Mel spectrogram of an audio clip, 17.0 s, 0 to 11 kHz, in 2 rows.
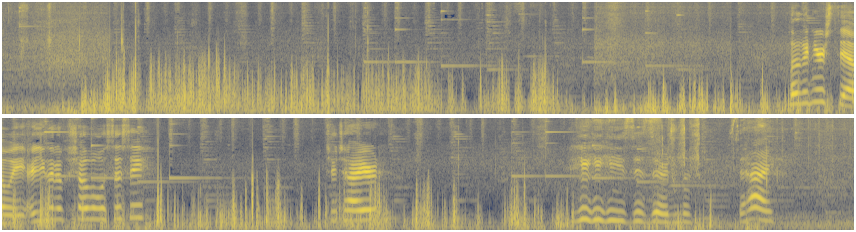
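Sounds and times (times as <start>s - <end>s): strong wind buffeting microphone: 0.0s - 17.0s.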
